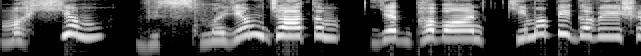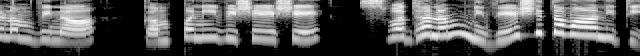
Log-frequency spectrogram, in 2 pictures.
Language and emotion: Sanskrit, surprised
